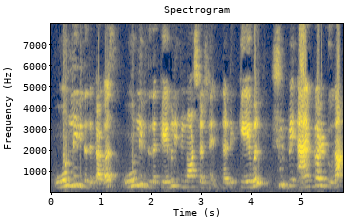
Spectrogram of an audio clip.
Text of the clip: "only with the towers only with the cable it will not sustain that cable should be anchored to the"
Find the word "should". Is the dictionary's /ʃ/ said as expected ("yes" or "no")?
yes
